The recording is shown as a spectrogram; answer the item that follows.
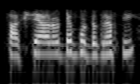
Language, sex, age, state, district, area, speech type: Marathi, female, 18-30, Maharashtra, Ahmednagar, rural, conversation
